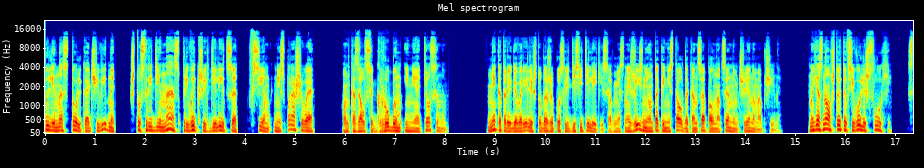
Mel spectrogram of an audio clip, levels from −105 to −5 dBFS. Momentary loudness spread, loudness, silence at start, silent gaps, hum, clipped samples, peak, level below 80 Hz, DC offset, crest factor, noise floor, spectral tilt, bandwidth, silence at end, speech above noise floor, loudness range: 9 LU; -20 LUFS; 0 s; 1.40-1.70 s, 3.85-4.04 s, 5.39-5.90 s, 8.06-8.81 s, 14.75-15.26 s, 16.95-17.23 s; none; under 0.1%; -4 dBFS; -50 dBFS; under 0.1%; 16 dB; under -90 dBFS; -5.5 dB/octave; 15.5 kHz; 0.05 s; over 70 dB; 2 LU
